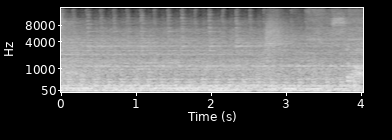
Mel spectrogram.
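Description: Metal band playing live at full volume: heavily distorted electric guitars over fast, steady drumming with cymbals.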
